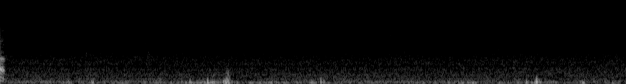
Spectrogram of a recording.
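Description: Wind buffeting the microphone outdoors: a steady low rumble with a few louder buffets about two seconds in and again near the end.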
